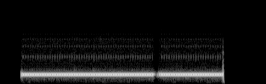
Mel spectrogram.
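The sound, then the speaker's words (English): A single loud, steady electronic ringback tone of about two seconds, the line ringing on an outgoing phone call to a former Michigan football captain, with a very brief dip near the end before it cuts off. “I'm ringing it.”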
